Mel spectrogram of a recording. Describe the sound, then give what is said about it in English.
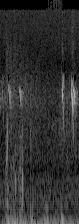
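Four short, high chirping calls of a brown crossbill come in two quick pairs over a steady low rumble, with no voices present. “I see another crossbill. It's a brown bird.”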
